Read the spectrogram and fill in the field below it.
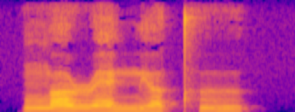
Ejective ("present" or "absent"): absent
